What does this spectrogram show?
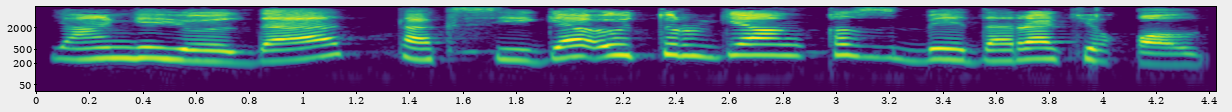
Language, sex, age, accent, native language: Uzbek, male, 40-49, Surxondaryo, Uzbek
